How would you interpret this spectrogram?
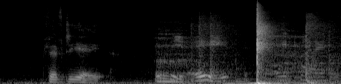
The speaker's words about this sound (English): Slapping hands.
